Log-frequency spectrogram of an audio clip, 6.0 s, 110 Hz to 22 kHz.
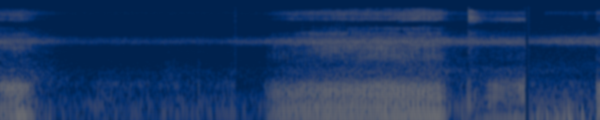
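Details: Bulldog asleep at a Dubai pet home, October 2015, snoring competition: a loud rough snore of nearly two seconds after quieter breathing, then a short snort, over a constant high-pitched hum.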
